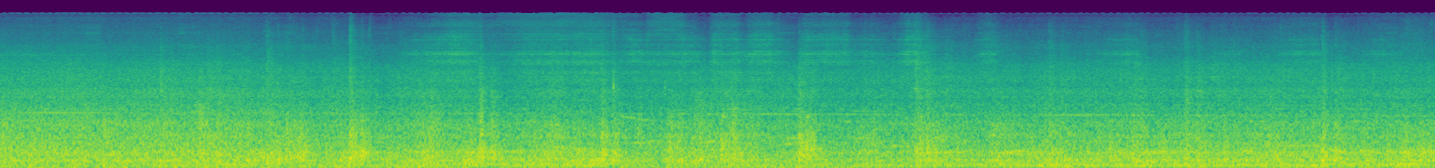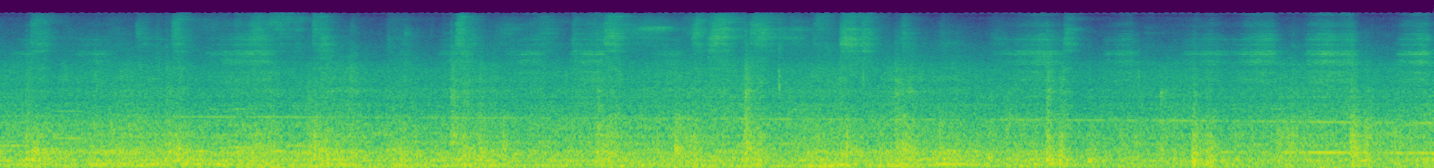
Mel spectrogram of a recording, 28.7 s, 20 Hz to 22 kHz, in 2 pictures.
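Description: Inside a Meitetsu 3150 series electric train running at speed: a steady rumble of wheels and running gear, with irregular clicks as the wheels cross rail joints. Near the end a faint motor whine falls in pitch as the train begins slowing for its next stop.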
